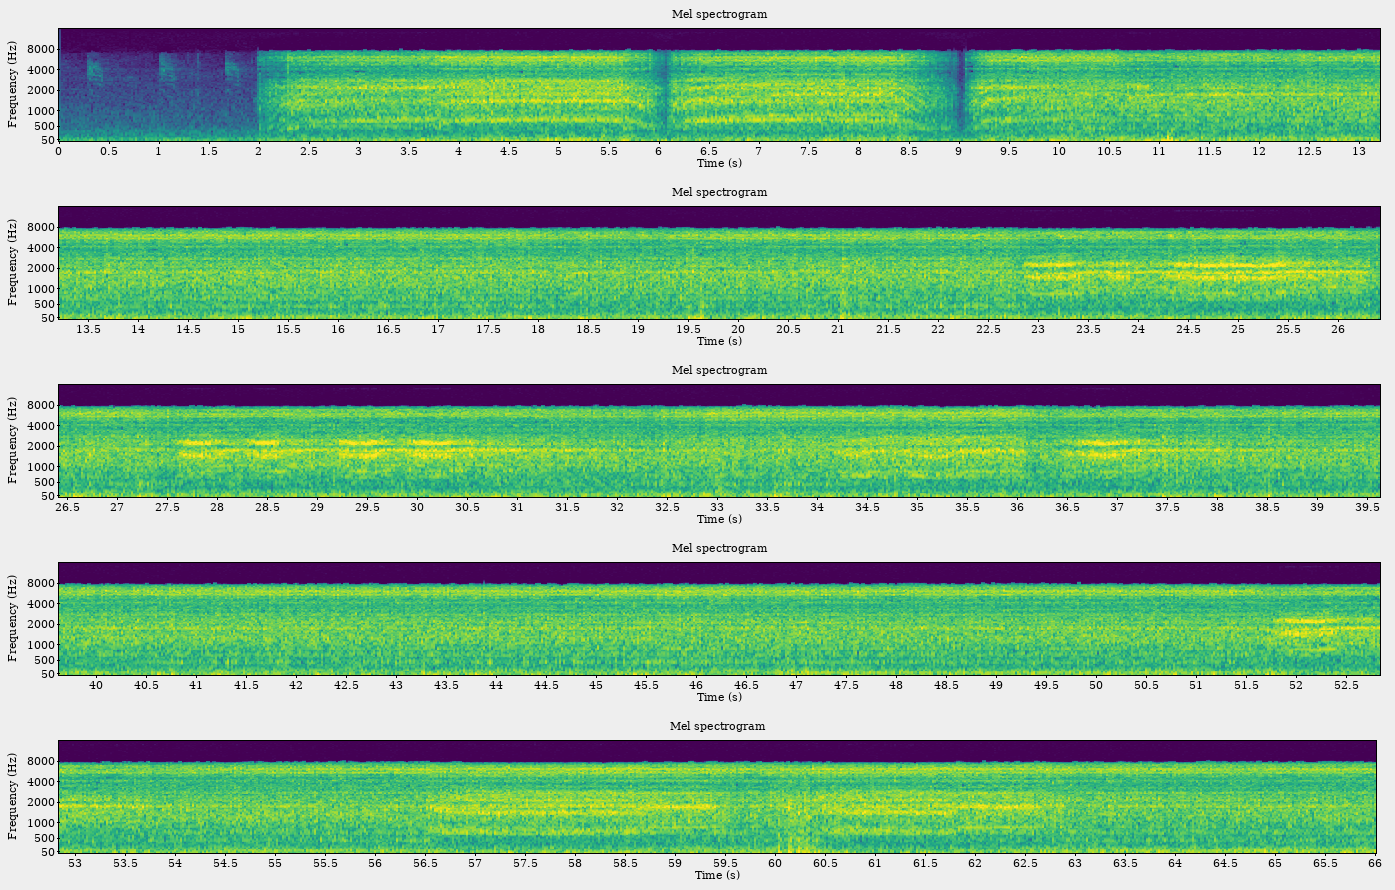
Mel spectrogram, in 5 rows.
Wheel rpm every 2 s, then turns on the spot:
0, 80, 200, 130, 120, 220, 230, 240, 230, 230, 230, 230, 220, 230, 230, 230, 230, 230, 220, 230, 230, 230, 230, 230, 230, 230, 230, 230, 230, 220, 220, 230, 230.
none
